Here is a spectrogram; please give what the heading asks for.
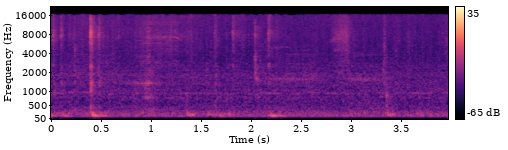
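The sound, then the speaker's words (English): Typing on a computer keyboard: faint, irregular clicks of keys pressed in short uneven bursts against a quiet, low background hum. “You have to give me a second because I have to, like, type everything in.”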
